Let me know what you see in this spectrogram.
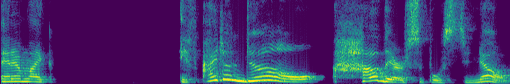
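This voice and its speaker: A woman with a Czech accent speaks at a very slow pace in a high pitch, with very wide pitch swings and long, frequent pauses. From Czech Republic, small town. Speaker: women's business coach. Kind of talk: podcast interview.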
